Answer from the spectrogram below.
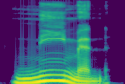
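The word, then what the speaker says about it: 你们: খুব সহজ তখন আমরা বলব নিমেন যার উচ্চারণ নিম্যান এর মানে হলো তোমরা বা আপনারা অর্থাৎ ইউ এর প্লুরাল ফর্ম।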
